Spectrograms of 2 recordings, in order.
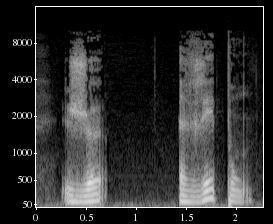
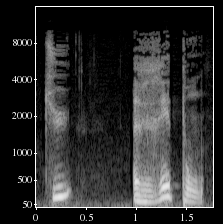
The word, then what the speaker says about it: réponds: Je réponds. Je réponds. Okay, so you can see that D and S here are not pronounced. Je réponds. Okay. Tu réponds.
